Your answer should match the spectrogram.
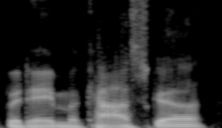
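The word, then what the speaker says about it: Bde Maka Ska: But the way I remember it is it sort of has the cadence of Lake Itasca, Bidet Makaska.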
